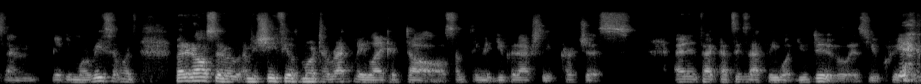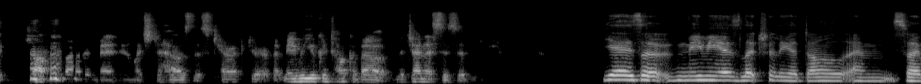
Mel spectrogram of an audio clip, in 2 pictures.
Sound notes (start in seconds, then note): 6.4 chuckling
